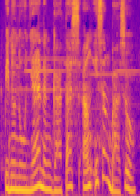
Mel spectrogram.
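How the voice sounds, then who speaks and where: A woman's voice: medium pitch, animated, normal speed, warm tone, husky, faint music behind. A woman with a Filipino accent reading a children's storybook aloud as the storyteller.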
